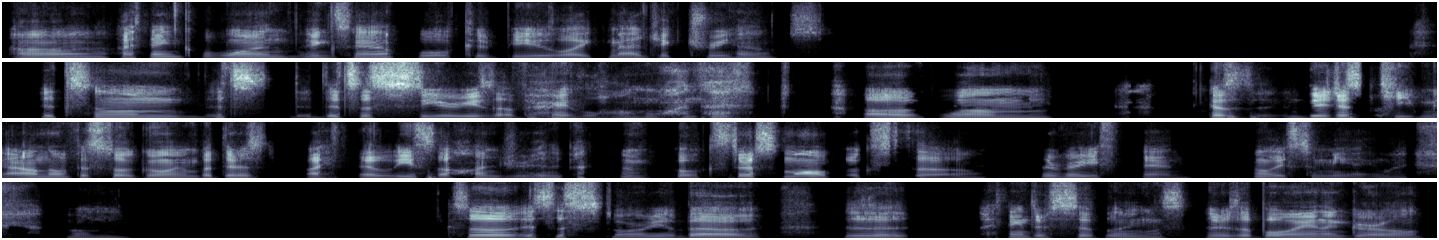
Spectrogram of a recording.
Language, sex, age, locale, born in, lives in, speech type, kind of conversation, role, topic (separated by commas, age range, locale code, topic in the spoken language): English, male, 25-29, en-US, United States, United States, conversation, unstructured, none, How do the stories we loved as children shape our ideas about what it means to be a hero?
